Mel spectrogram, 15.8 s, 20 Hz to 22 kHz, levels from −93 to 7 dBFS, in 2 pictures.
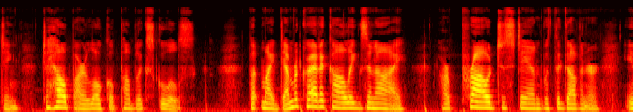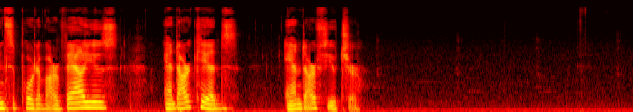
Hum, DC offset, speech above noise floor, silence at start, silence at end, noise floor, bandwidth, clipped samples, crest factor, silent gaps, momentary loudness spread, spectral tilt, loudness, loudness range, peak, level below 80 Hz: none; under 0.1%; 35 dB; 0 s; 3.4 s; -60 dBFS; 16 kHz; under 0.1%; 22 dB; none; 14 LU; -5 dB/octave; -24 LUFS; 8 LU; -4 dBFS; -56 dBFS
